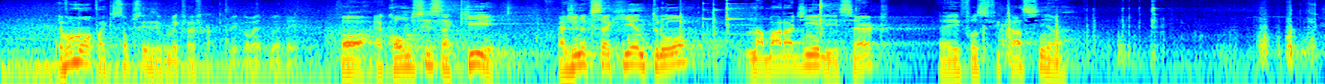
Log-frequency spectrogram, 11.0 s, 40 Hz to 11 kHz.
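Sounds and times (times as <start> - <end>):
metallic clicks and scrapes: 9.0 - 11.0.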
